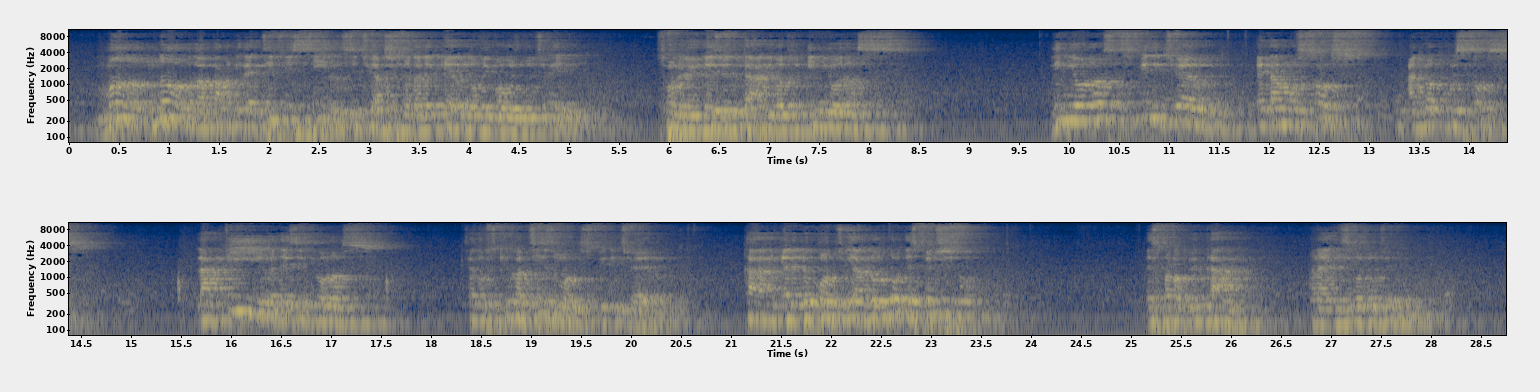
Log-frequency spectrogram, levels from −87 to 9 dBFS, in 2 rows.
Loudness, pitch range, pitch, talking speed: -23 LUFS, 115-160 Hz, 135 Hz, 95 wpm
